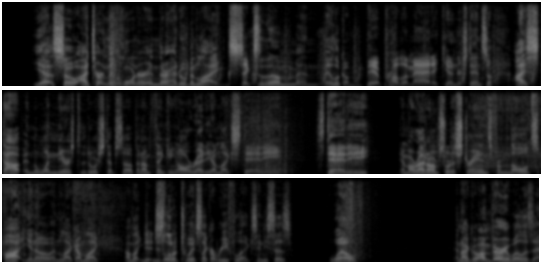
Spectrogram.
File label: Character; en-GB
